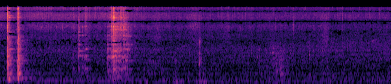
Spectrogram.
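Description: Chicken fajitas sizzling in a hot carbon steel wok, a steady hiss. Two sharp metal clacks at the very start and another clatter just under two seconds in, from cooking utensils handled against the wok and table.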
